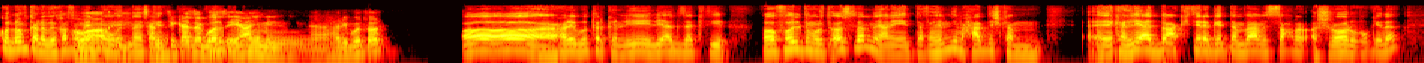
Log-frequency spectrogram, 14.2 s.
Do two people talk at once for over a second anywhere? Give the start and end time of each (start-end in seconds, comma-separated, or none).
0.7-2.2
